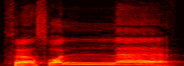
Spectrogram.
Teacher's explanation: Лям не подчиняется в твердости или мягкости впереди стоящему звуку, то есть сад. И поэтому лям всегда мягкая.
